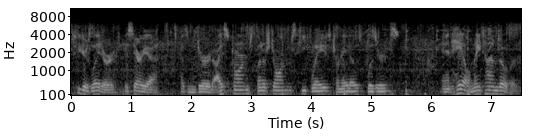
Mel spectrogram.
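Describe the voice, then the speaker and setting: A man's voice: mid-range voice, normal speed. A man narrating a scripted personal anecdote on a noisy, lo-fi recording. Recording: dull lo-fi, clearly noisy.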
